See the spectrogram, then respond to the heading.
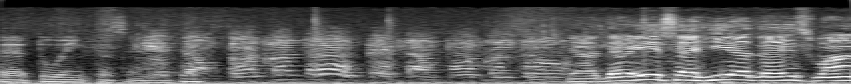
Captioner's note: radio transmission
